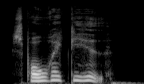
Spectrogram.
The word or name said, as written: sprogrigtighed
